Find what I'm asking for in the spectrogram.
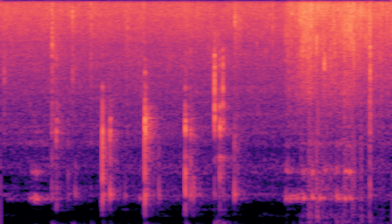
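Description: Two cloves of freshly minced garlic hitting a hot pan with thyme for a mushroom stroganoff: sharp close sizzle bursts with stirring scrapes and clicks, swelling into a steady hiss toward the end.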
